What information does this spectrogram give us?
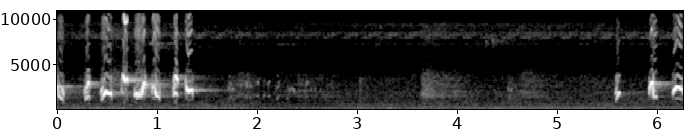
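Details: Streak-eared bulbul kept as a ground decoy for a spirited wild bird delivers a hurried string of bubbly, liquid chirps. After a long, nearly silent gap, a second short burst of three notes follows.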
